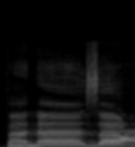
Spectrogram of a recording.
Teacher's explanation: Karena mim sukun menghadapi huruf yang bukan mim bukan juga ba, maka mim sukun kita bunyikan dengan jelas, tidak ditahan, bunyi M tetap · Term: idhar syafawi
